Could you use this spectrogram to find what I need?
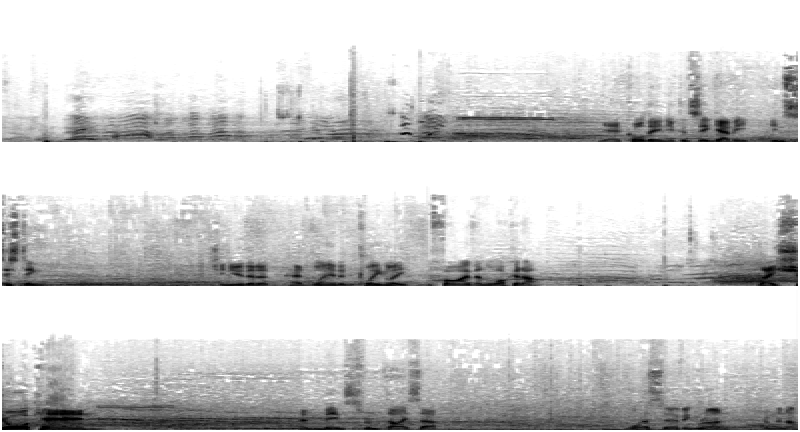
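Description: A volleyball is struck hard with a sharp slap.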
